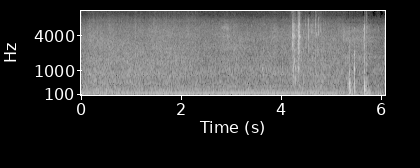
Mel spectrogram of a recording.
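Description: Wind and water noise around a kayak on open water, with a steady low hum that stops about five seconds in. Near the end come a few sharp knocks and clatters as the kayak's pedal drive is handled.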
